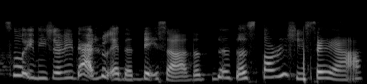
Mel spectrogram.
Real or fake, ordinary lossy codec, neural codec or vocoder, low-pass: fake; none; codec, 16 kHz, 2 kbps, X-Codec, HuBERT features, trained on balanced general audio; none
